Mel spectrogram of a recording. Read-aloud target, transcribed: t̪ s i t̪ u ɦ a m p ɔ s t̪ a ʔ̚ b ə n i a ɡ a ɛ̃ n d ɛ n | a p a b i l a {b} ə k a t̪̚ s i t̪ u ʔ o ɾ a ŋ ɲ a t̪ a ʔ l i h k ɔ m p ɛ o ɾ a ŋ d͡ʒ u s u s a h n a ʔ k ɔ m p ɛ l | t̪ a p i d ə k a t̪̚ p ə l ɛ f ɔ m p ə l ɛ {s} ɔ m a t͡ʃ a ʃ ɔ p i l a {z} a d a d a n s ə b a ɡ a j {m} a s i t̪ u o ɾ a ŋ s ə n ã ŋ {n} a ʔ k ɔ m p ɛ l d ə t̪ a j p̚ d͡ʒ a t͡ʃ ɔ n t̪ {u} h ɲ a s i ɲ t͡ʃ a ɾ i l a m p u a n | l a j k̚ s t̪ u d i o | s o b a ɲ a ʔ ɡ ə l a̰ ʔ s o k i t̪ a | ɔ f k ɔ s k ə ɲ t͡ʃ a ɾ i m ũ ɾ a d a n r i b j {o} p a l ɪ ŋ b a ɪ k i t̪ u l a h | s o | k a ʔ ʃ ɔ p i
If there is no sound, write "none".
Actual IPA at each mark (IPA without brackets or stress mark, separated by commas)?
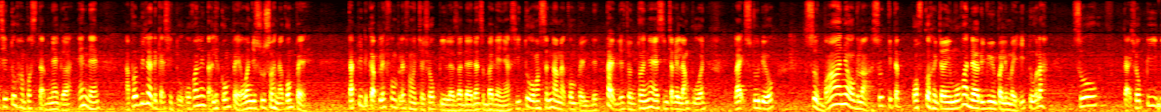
d, f, z, ɲ, n, ɔ, u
